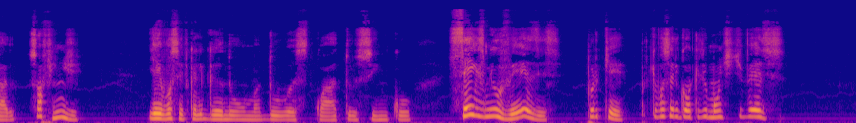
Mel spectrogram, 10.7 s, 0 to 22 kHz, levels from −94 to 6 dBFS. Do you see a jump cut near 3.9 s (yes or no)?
yes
